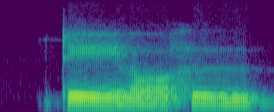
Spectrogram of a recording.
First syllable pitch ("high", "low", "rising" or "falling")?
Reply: low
